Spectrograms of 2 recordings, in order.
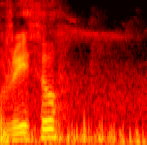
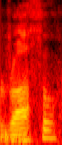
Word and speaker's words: Ratho: This is us walking along the towpath coming into the village of Ratho, or Ratho, depends how you pronounce it.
